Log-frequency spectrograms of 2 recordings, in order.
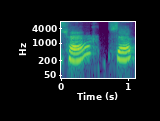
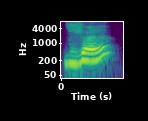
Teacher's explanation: It's more open. Je, it's closed.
